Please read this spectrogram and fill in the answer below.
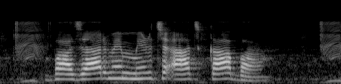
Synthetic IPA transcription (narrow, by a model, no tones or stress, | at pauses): baːzaːɾmẽːmɪɽt͡ʃʰaːd͡ʒkaːbaː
